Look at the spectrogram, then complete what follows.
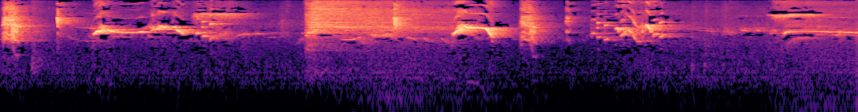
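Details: Molting Oriental magpie-robin gives bursts of bright, scratchy chirps and short upslurred whistles, with brief pauses between phrases.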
